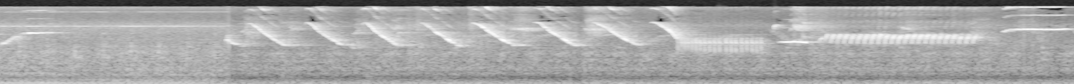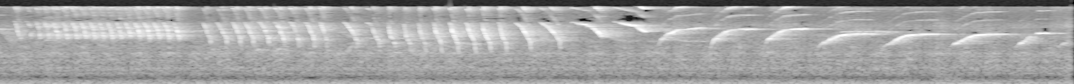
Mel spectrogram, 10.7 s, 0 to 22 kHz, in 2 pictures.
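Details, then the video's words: Spanish Timbrado canary song meant for training: series of rapid rising-falling whistled sweeps between 2k and 8k, a sustained metallic tone near four seconds, then fast trilled rattles and renewed chains of sweeping notes. "Timbrado canary's most powerful song for training"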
